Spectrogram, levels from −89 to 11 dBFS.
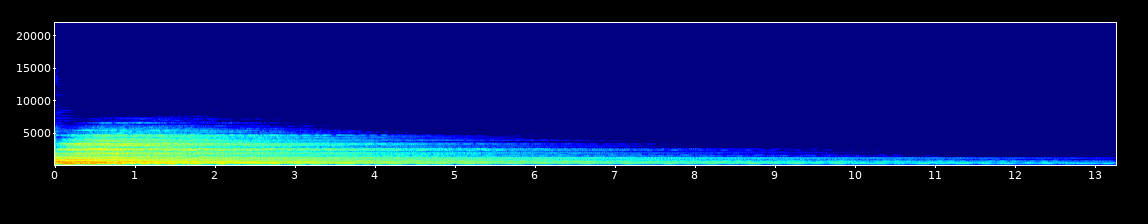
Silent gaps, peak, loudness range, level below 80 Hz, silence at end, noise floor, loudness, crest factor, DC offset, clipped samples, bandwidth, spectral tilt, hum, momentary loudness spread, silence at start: none; -6 dBFS; 26 LU; -70 dBFS; 3.45 s; -59 dBFS; -24 LUFS; 22 dB; under 0.1%; under 0.1%; 7 kHz; -3.5 dB/octave; none; 28 LU; 0 s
